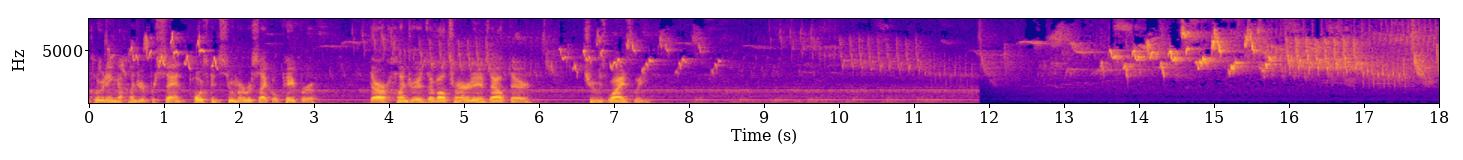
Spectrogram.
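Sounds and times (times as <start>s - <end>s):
low steady hum: 0.0s - 11.9s
small birds chirping and trilling: 0.0s - 18.0s.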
